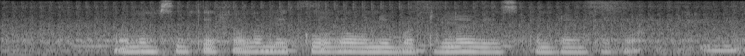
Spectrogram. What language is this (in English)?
Telugu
